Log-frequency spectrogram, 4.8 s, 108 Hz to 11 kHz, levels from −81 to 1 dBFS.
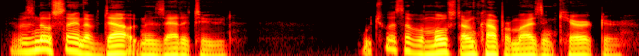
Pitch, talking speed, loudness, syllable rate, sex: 120 Hz, 200 wpm, -18 LUFS, 7.1 syllables/s, male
